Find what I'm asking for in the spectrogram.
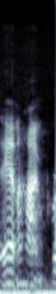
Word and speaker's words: Anaheim: So they get a room at the downtown Hilton in LA for the first night, and then they went to Anaheim. Did I say that? I think I said that right. – They go to Disney? Yes, you said Anaheim correctly.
